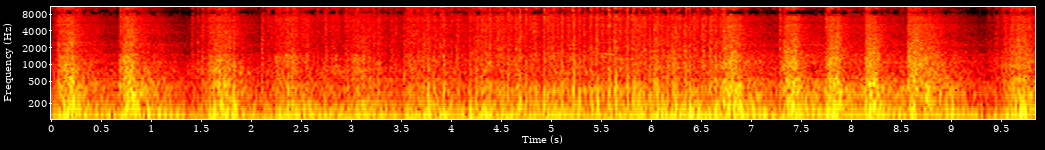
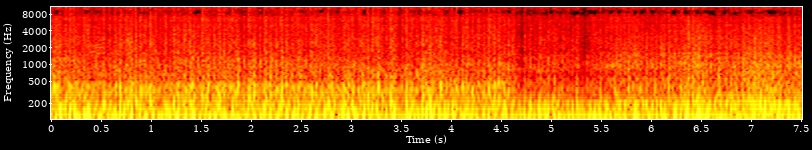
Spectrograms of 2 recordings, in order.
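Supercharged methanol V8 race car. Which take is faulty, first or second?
second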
